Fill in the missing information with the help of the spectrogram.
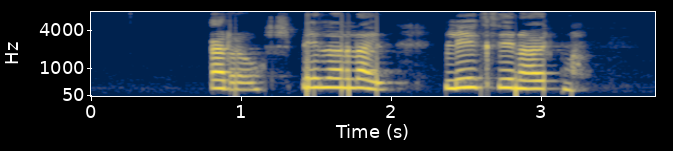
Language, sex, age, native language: Icelandic, female, 11, Icelandic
